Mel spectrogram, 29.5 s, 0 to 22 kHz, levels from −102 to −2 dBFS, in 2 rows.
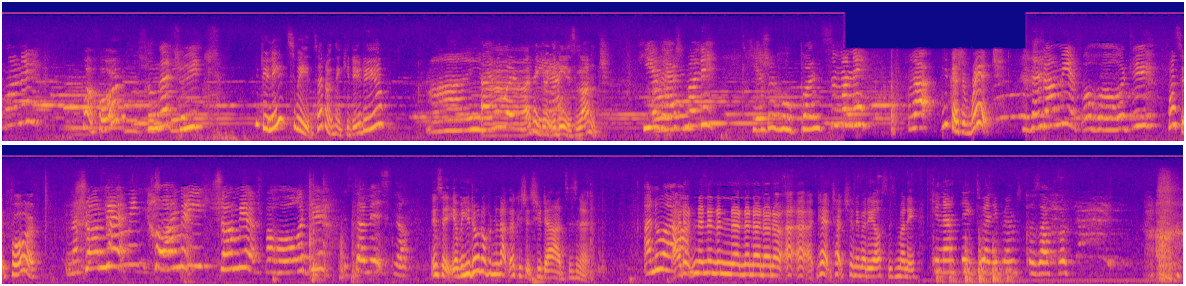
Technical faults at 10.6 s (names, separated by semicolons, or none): input switched to a poorer device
